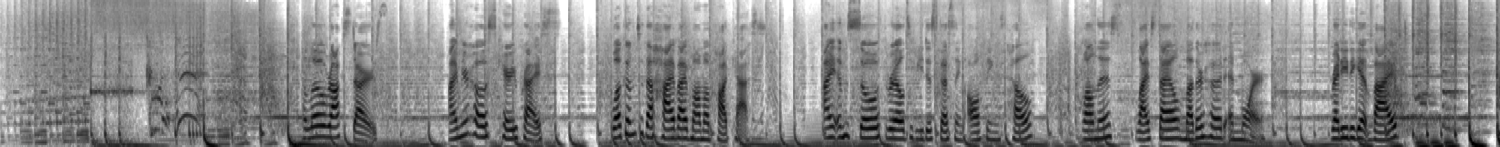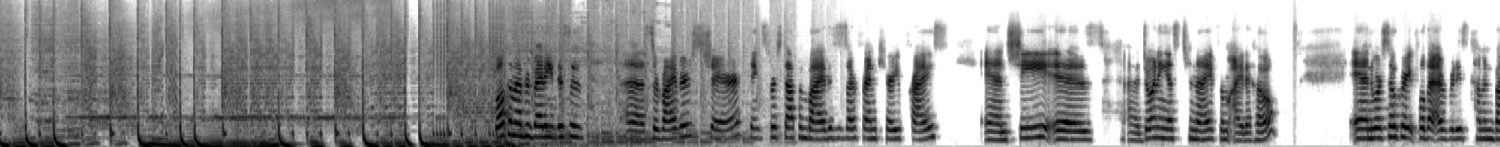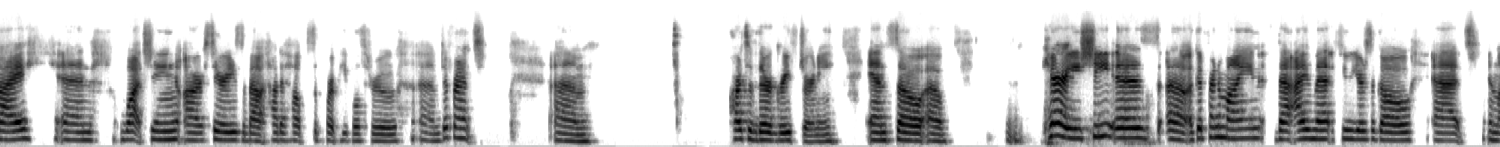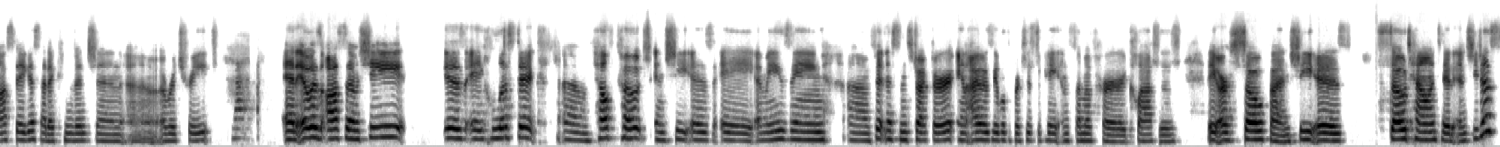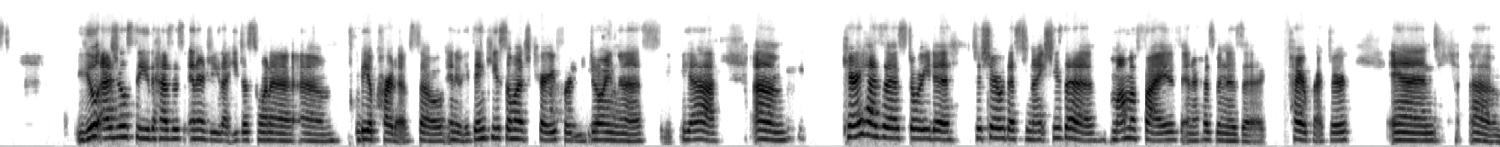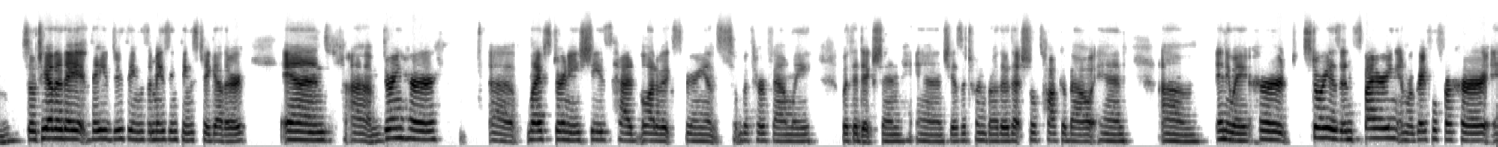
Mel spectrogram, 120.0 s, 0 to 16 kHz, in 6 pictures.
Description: #23 INTERVIEW WITH SRVIVRS SHARE NETWORK (Grief & Loss)
Yes, I was nervous, as you can tell in my voice.....also some of my sentences probably don't make sense...LOL. However I hope you feel the message of HOPE.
